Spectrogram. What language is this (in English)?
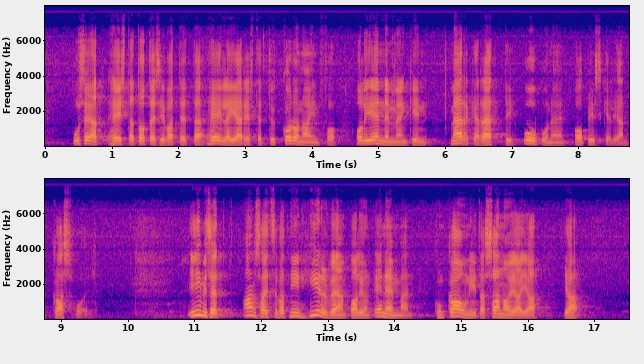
Finnish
